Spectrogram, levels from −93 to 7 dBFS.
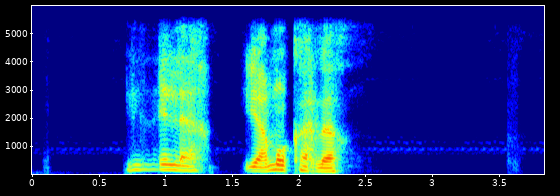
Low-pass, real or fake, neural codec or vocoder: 5.4 kHz; fake; codec, 16 kHz in and 24 kHz out, 0.8 kbps, FocalCodec, streaming, 65536 codes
